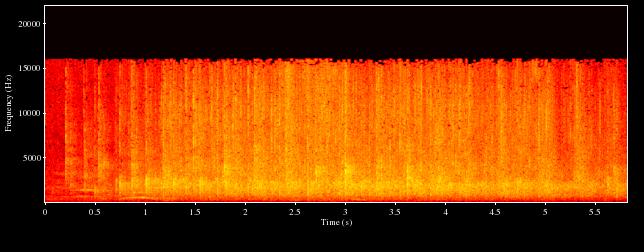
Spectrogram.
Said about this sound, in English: However, it's great that you applauded, but now let me tell you the truth.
